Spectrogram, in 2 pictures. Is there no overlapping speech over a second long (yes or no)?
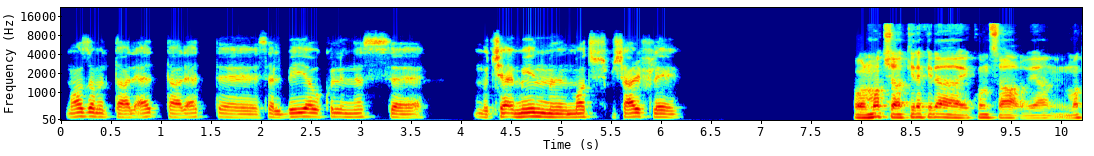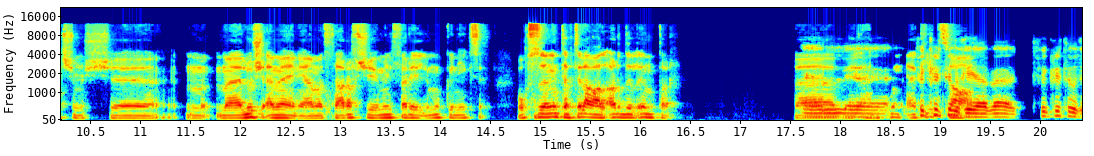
no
